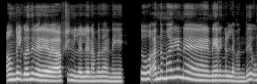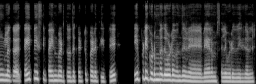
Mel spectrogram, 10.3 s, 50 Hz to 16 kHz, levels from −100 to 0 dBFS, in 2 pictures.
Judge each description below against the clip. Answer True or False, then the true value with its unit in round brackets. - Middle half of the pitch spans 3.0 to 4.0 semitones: False (4.4 semitones)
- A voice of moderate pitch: False (205 Hz)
